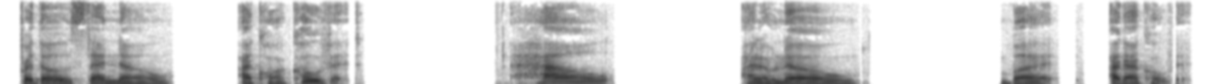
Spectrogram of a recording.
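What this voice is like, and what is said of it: Sick-sounding, affected voice. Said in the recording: “excuse my voice.”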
